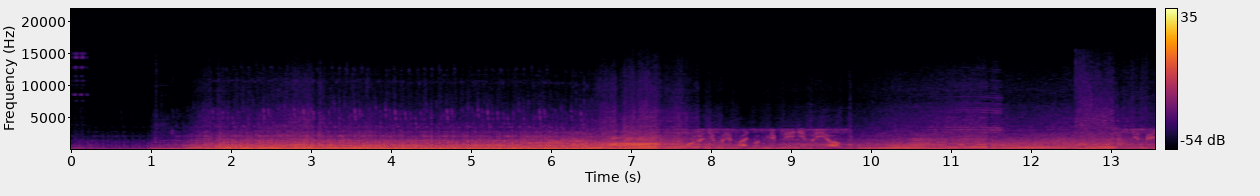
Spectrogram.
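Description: A sports car engine roars and revs at high speed.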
